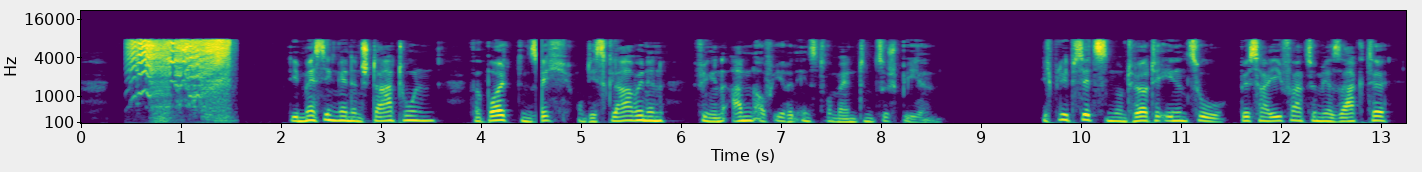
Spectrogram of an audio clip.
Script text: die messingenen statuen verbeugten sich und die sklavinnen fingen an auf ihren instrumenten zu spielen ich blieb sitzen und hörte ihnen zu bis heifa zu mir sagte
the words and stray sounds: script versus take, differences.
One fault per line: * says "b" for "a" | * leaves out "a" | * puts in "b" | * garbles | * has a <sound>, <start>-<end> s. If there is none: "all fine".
* has a squeak, 0.4-1.6 s
* has a dropout, 4.5-4.6 s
